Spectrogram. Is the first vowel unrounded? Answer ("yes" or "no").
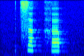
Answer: yes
